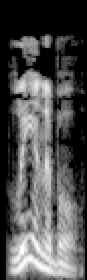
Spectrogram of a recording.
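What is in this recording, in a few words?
"lienable", British English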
